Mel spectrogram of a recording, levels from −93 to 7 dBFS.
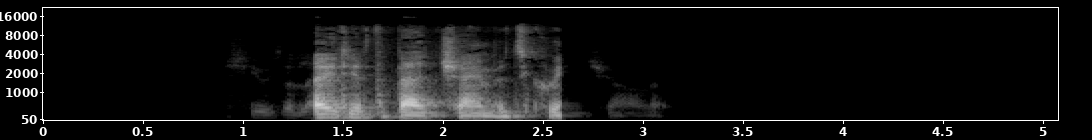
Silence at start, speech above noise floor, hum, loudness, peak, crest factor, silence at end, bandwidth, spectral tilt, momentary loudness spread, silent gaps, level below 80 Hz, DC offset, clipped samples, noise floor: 1.35 s; over 66 dB; none; -24 LUFS; -6 dBFS; 24 dB; 2.5 s; 11.5 kHz; -5.5 dB/octave; 12 LU; none; -72 dBFS; under 0.1%; under 0.1%; under -90 dBFS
